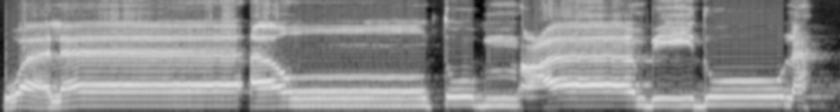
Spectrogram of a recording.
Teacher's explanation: এই নুন সাকিনকে নাকের ভিতরে লুকাইয়া গুন্নার সহিত পড়ব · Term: ইকফা গুন্না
